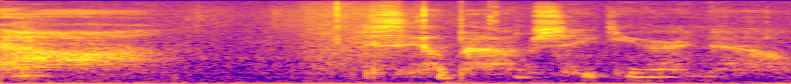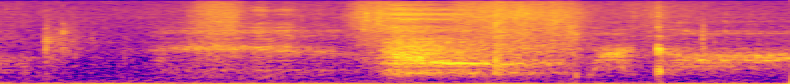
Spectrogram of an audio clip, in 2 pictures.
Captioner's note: sighing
